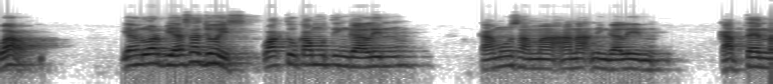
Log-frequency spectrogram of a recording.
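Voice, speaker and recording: A man's voice: on the high side, fairly bright tone. A man hosting an interview who asks brief, probing questions. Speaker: host. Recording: echoey room, dull sound.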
